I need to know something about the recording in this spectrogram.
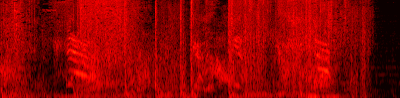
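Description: A monster growls and screeches.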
